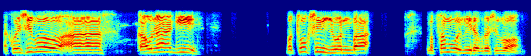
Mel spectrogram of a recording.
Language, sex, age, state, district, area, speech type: Manipuri, male, 45-60, Manipur, Churachandpur, rural, conversation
